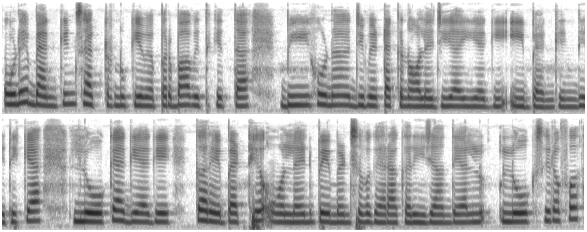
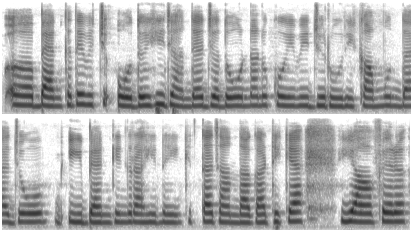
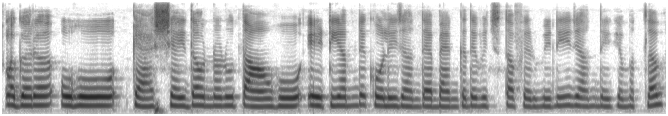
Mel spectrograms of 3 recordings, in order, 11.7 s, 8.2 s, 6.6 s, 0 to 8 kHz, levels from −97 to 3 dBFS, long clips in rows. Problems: background sounds at intervals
